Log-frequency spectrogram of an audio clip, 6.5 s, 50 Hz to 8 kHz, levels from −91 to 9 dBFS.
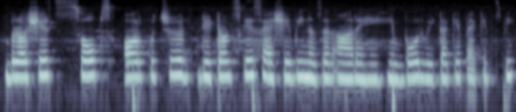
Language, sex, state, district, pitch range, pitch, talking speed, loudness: Hindi, female, Punjab, Kapurthala, 230-255 Hz, 240 Hz, 150 wpm, -17 LUFS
